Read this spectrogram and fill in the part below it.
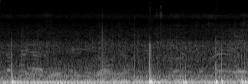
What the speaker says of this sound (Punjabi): ਆ ਦੇਖੋ ਜੀ ਇੱਕ ਹੋਰ ਟਰੈਕਟਰ ਆ ਗਿਆ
